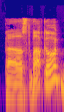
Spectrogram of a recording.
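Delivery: sinister, leering, creepy, predatory voice. Repeating own show intro line in the voice others mocked: creepy predatory voice. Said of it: "in my rapey voice".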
